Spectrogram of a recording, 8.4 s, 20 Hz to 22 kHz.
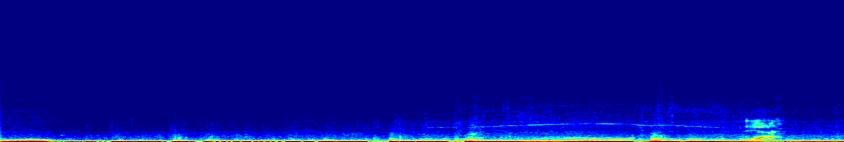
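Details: Evo 8 engine pulls hard under throttle but the note stumbles and drops out in short bursts, an uneven surge; owner suspects the cam sensor, then possibly the crank sensor, cause still unknown.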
